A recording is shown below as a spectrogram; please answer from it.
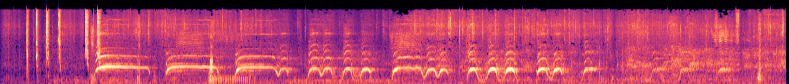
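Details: Litter of broken and rough coat Jack Russell Terrier puppies, high yelping whines in quick bursts, each note arching up then down, several pups overlapping and calling almost without pause, a few sharp clicks at the start.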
